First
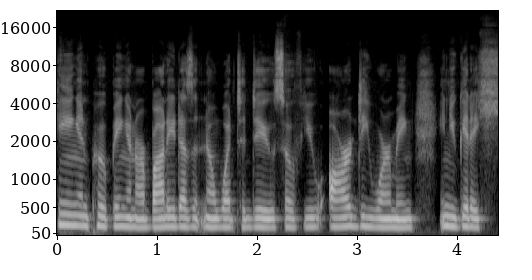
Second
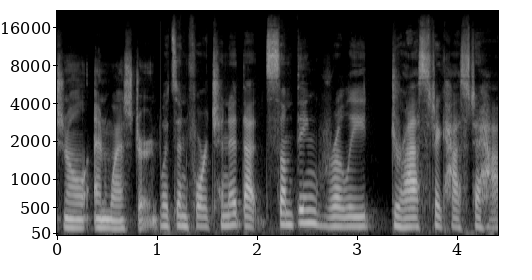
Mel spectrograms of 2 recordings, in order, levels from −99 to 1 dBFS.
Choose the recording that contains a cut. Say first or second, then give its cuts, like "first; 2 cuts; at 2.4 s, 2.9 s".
second; 1 cut; at 1.1 s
